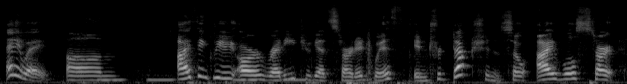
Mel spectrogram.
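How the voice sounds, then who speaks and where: A woman acts as game master for an online tabletop game. She talks in a loose, easygoing way, pausing on fillers as she hands the turn from player to player. Her pitch sits in a plain middle range. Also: expressive. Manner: loose, hesitant, many fillers. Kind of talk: casual tabletop game hosting.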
